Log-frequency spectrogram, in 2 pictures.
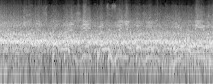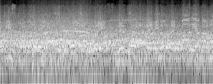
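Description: Stadium crowd cheering at a goal, a loud, sustained roar of many voices.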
